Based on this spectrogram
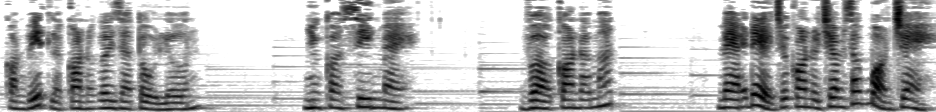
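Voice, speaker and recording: A woman's voice: medium pitch, normal speed, darkish tone, husky, soft background music, close to an everyday voice. A woman voicing a remorseful man, once jailed, who pleads humbly with his mother-in-law. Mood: pleading.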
